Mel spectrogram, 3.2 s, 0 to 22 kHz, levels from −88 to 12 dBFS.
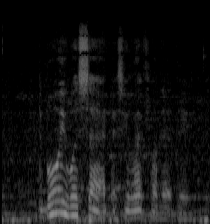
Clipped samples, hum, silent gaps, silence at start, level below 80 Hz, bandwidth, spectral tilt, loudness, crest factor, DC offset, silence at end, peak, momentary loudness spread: under 0.1%; none; none; 0.05 s; -64 dBFS; 14.5 kHz; -4.5 dB/octave; -41 LUFS; 18 dB; under 0.1%; 0 s; -26 dBFS; 20 LU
